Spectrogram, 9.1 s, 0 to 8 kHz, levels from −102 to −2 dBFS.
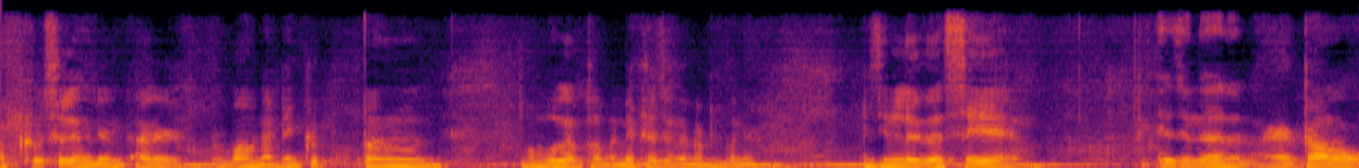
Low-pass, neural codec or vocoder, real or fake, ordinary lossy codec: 7.2 kHz; codec, 44.1 kHz, 2.6 kbps, DAC; fake; none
